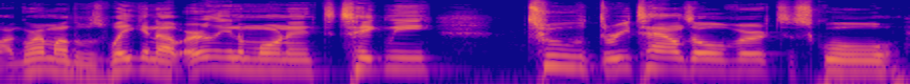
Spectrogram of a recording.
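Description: A man's fairly high voice at a moderate pace with ordinary pitch variation, on a very clean recording with a silent background. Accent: New York. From New York (Queens, then Long Island). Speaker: podcast co-host. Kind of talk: casual chat. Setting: studio. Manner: animated.

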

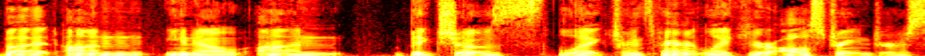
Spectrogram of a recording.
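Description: A man speaks at a fairly low pitch and a fairly slow pace in a monotone, flat intonation. The sound is dry and close with no echo, on a very clean recording with a silent background. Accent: American. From Philadelphia, US. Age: 30s. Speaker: comedian and TV writer. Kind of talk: casual chat.

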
